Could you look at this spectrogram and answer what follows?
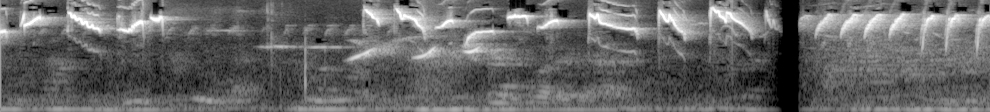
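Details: Caged Oriental white-eye at a songbird contest in Pemalang, Indonesia, pouring out rapid high chirps and downslurred whistles in bursts, ending with a quick run of evenly spaced descending notes; low hum underneath.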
